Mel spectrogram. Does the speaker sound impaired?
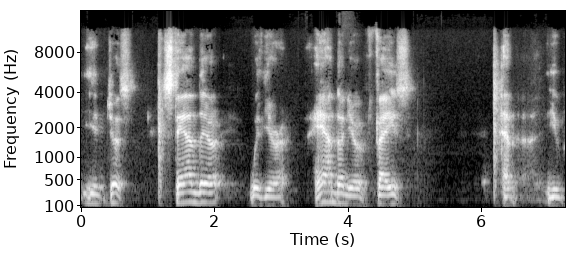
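Yes: aphasia; aphasia after stroke; speech still stops at times; and things like that.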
